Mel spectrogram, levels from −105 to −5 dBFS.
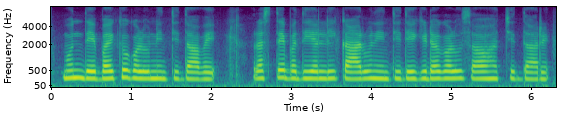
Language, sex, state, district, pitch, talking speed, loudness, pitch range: Kannada, female, Karnataka, Belgaum, 225 Hz, 95 wpm, -21 LUFS, 225-230 Hz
